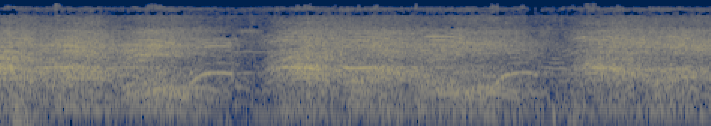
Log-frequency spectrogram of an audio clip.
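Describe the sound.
Hundreds of protesters who have taken the Capitol square in Denver chant the slogan "I can't breathe" in unison, the loud roar of many voices swelling and dipping in a steady repeating rhythm roughly every couple of seconds.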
